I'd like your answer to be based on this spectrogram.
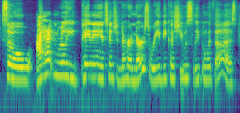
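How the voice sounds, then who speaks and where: A woman speaking as a podcast guest, an animated storyteller who acts out quotes from her own life. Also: high-pitched, brisk. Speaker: podcast guest, maternal wellness advocate. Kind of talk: casual podcast interview.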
